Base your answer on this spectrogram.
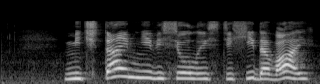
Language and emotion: Russian, positive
